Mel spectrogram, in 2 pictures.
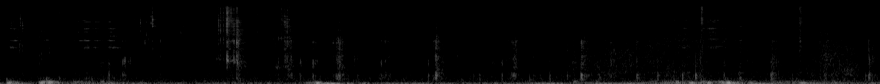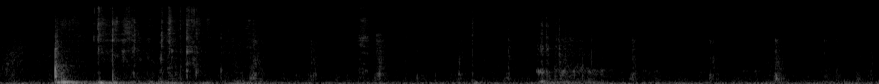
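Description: Close-miked chewing and crunching of McDonald's Chicken McNuggets, heard as scattered crisp clicks and crackles, busiest about nine to eleven seconds in.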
